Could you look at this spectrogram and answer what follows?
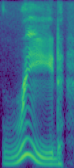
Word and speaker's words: read: And you learned that read in the past is still read, but we say it like the color red.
